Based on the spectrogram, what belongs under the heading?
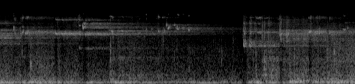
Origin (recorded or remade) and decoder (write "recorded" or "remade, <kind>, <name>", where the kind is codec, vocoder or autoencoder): recorded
